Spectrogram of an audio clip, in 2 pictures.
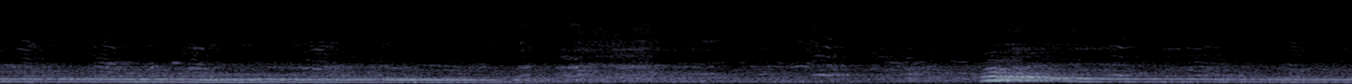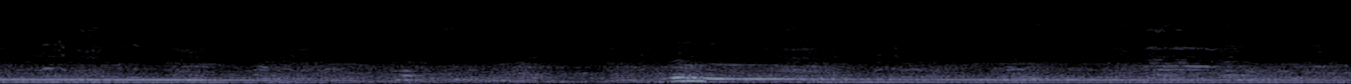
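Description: Sled dogs howl together in long, sustained tones that slowly slide downward, with sharp yelps breaking in.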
